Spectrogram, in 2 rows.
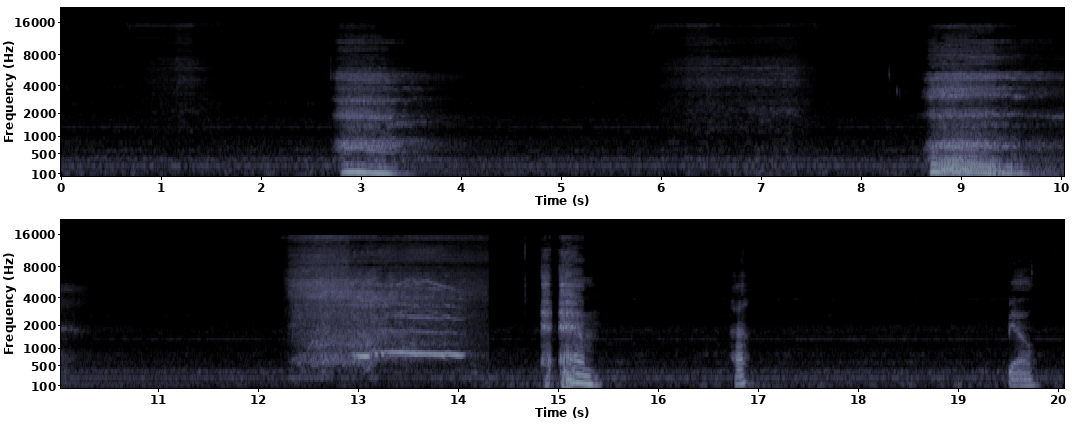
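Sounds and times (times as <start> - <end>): long hissing exhale: 0.7 - 1.7, 5.9 - 7.6, 12.2 - 14.3
faint breath: 0.7 - 1.8, 5.9 - 7.6
person groaning sigh: 2.7 - 3.8, 8.6 - 10.2, 12.4 - 14.3.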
